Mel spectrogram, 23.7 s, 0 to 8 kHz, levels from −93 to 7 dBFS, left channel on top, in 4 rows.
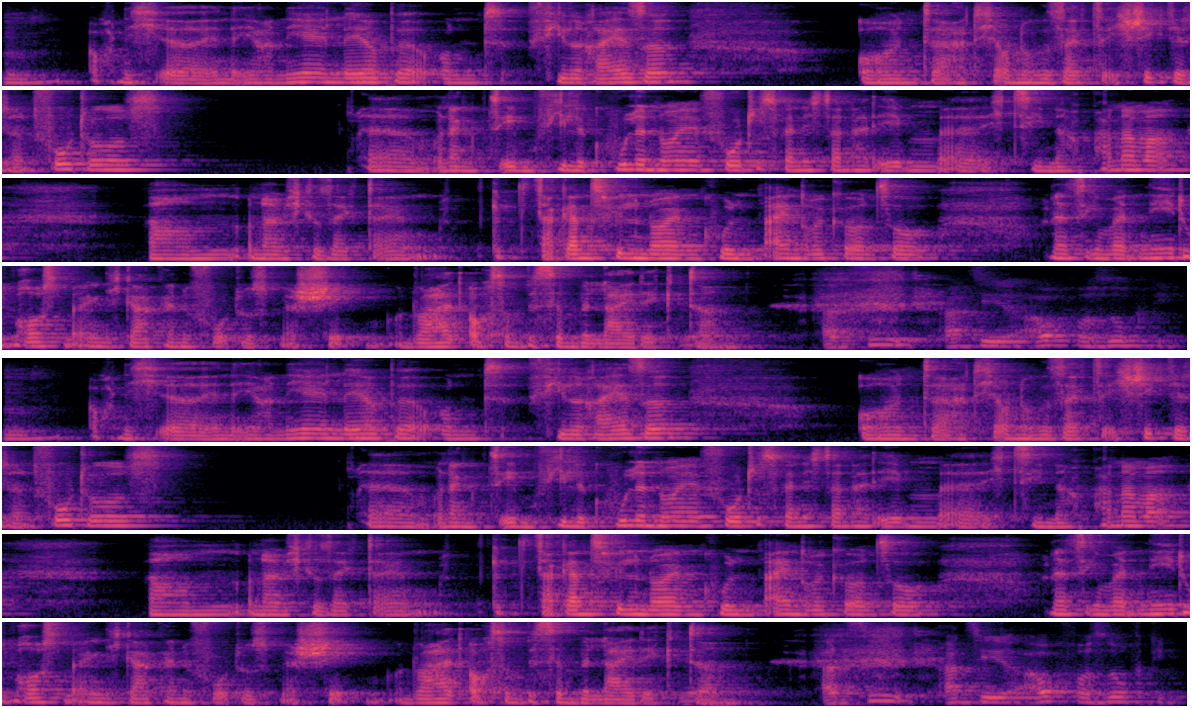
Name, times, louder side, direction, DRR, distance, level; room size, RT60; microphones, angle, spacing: voice 1, 0.0-4.0 4.3-6.7 7.7-12.4 12.6-14.1 14.5-22.5, left 1 dB, 5° left, 8 dB, 0.5 m, -34 dB
voice 2, 21.9-23.6, right 1 dB, 80° right, 5 dB, 1.6 m, -40 dB
9.2 x 6.6 x 7.2 m, 0.79 s
head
